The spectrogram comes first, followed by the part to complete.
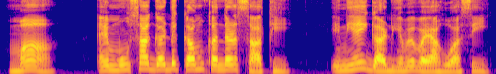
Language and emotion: Sindhi, neutral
